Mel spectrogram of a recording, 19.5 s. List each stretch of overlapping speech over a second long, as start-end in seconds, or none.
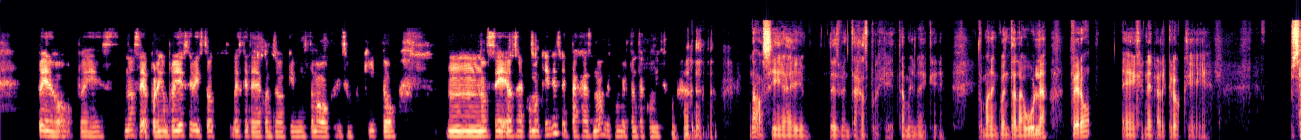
none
